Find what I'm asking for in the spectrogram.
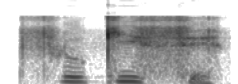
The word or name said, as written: Fluquice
